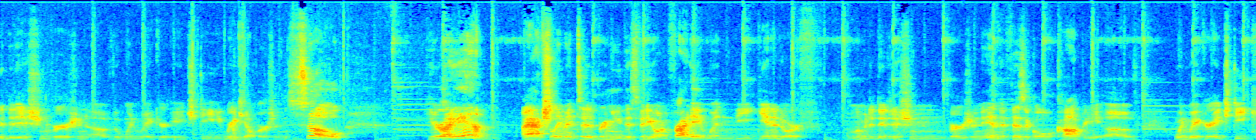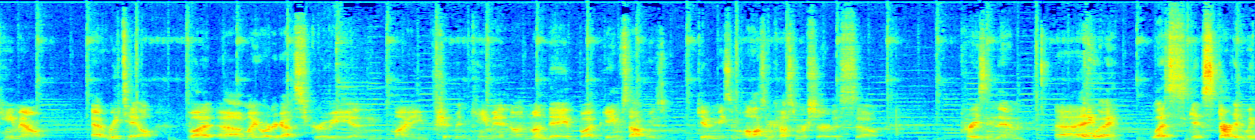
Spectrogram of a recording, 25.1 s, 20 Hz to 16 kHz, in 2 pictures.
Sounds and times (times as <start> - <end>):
Speech: 0.0 - 3.5, 4.3 - 21.4, 22.2 - 25.1
Music: 0.0 - 25.1.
